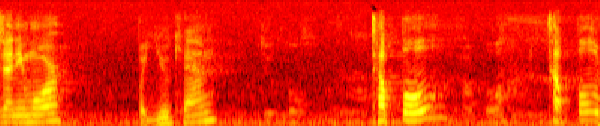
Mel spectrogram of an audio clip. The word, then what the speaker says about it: tuple: Tuple rhymes with couple.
